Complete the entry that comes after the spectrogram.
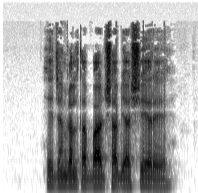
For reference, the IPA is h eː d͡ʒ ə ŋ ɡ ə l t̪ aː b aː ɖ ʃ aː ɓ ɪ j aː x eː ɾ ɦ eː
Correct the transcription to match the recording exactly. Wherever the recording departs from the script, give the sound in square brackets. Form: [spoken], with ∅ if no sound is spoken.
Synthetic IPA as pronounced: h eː d͡ʒ ə ŋ ɡ ə l t̪ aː b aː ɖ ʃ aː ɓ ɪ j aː [ʃ] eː ɾ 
